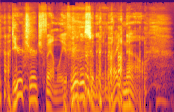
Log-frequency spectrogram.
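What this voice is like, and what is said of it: Announcer-style radio voice. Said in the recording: “Radio voice.”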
